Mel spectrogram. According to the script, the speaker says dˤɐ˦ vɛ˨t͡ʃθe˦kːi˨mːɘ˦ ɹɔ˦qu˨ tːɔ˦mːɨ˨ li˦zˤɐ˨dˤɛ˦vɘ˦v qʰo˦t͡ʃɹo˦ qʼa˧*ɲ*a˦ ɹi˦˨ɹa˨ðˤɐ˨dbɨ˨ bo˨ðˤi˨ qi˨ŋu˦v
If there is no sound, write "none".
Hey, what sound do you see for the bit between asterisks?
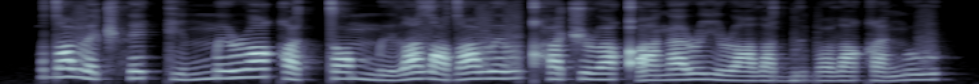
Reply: ŋ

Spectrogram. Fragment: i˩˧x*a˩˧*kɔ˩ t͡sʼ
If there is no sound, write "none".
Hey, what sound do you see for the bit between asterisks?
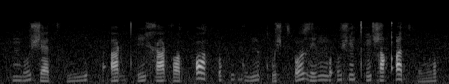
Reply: a˩˧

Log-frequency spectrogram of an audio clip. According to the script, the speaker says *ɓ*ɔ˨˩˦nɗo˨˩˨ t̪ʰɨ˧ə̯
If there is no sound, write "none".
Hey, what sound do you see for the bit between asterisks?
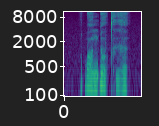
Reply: ɓ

